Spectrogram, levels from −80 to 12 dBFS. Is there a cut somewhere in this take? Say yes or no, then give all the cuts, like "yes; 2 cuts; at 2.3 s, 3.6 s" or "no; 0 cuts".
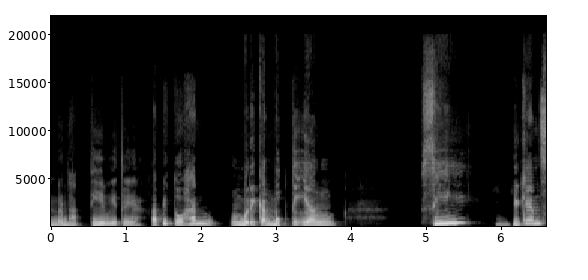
yes; 1 cut; at 1.2 s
